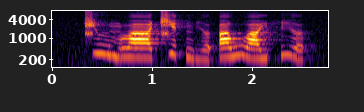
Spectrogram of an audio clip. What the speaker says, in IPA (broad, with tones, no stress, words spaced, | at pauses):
t͡ɕɯː˥˨mʋaː˧ t͡ɕe˥˨t̚ŋi˩ə̯ʔa˧˥w ʋa˧jhi˥˨ə̯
